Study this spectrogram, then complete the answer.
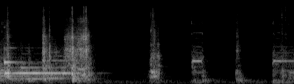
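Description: Embroidery machine stitching at full speed, a close mechanical whirring and rattling that comes in short bursts separated by brief pauses, with no talking.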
